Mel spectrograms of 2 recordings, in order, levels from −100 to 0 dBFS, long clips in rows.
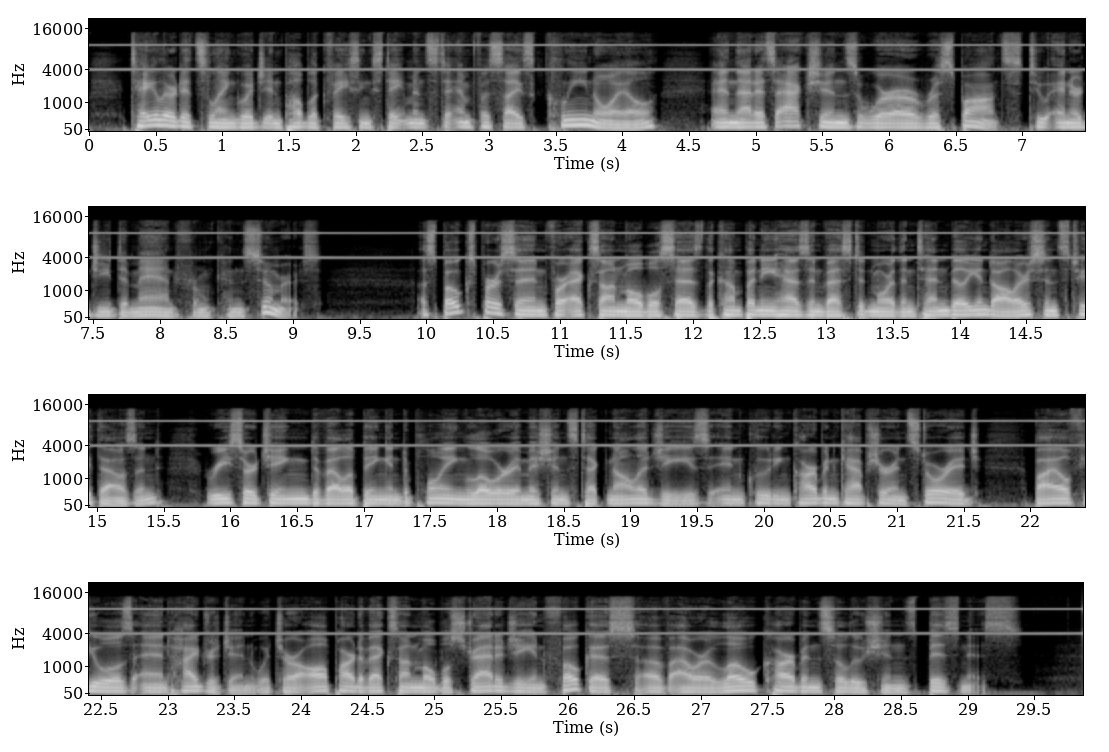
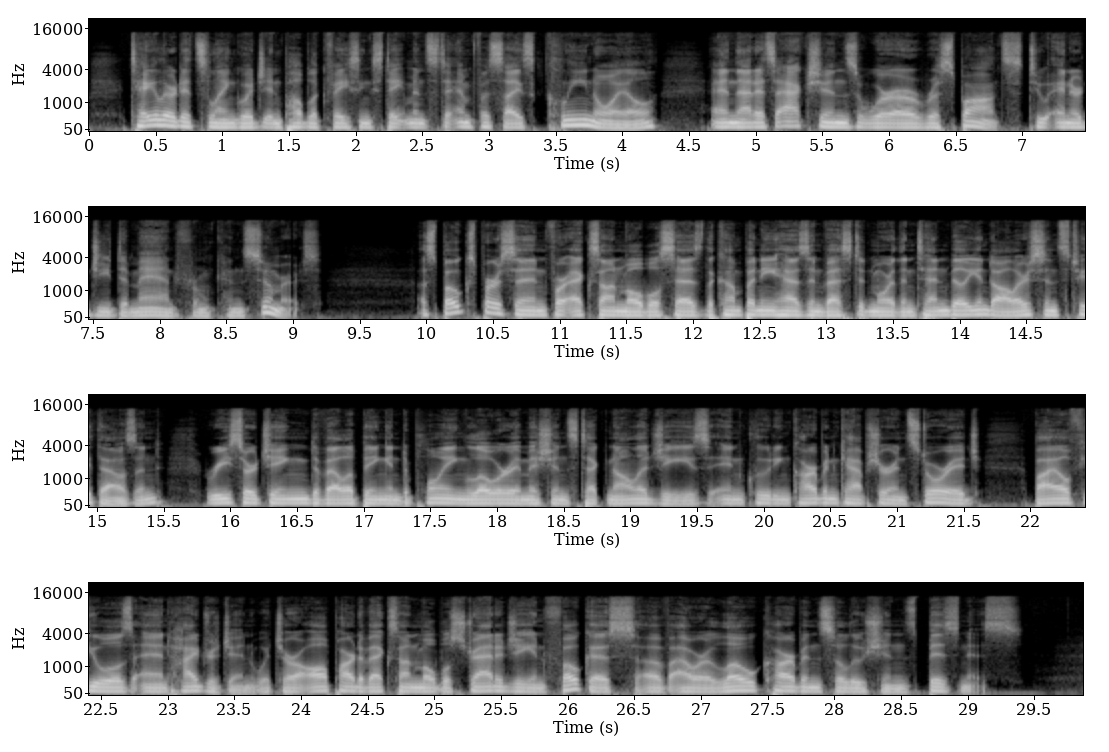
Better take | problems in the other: second | high-pitched whine; loud; throughout; 9.5 kHz, 7 dB below the speech

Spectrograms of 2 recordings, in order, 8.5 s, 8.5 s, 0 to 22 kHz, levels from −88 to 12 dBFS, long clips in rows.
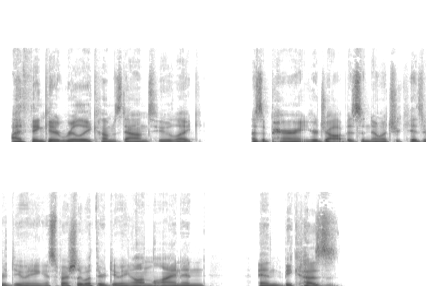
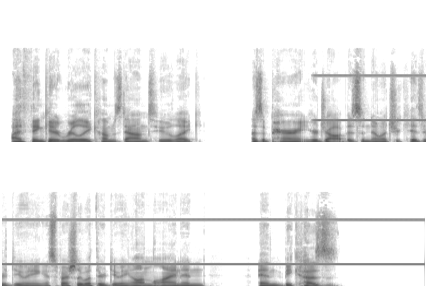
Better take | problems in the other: first | high-pitched whine; loud; from 3 s on; 3.5 kHz, 9 dB below the speech

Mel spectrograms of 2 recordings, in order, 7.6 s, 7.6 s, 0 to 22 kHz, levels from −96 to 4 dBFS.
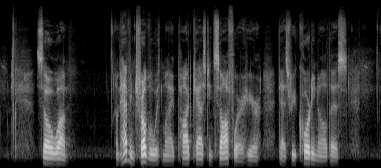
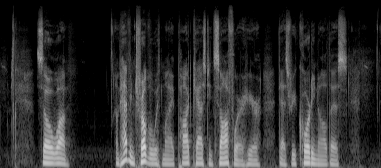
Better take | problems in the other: second | thin; very; fading below 300 Hz

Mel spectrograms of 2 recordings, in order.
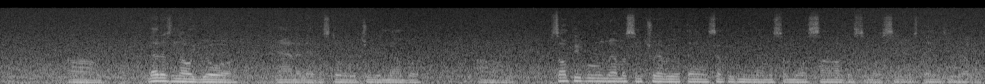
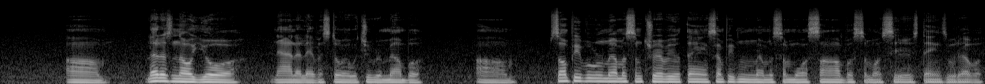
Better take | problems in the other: second | hiss; loud; throughout; 5 dB below the speech; faint in the second

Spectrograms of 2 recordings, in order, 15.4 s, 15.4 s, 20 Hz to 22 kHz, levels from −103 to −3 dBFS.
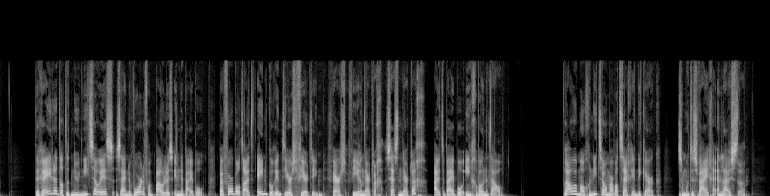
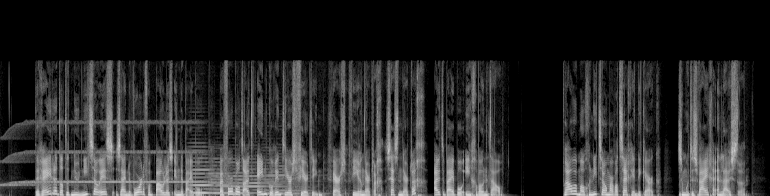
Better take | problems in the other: first | background music; noticeable; until 5.5 s; 10 dB below the speech

